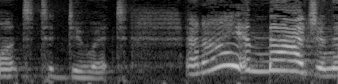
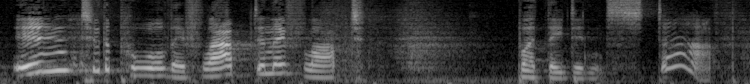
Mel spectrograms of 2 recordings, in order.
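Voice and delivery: lively picture-book read-aloud; reading to children; 5 dB louder than usual. Acted. Children's time pastor reading a picture book, bouncy. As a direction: read it to the kids with big animal voices.

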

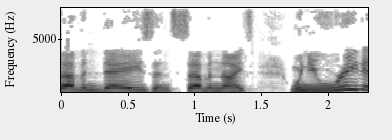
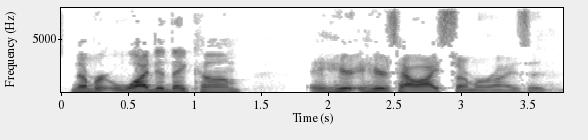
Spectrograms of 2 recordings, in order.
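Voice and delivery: usual speaking voice

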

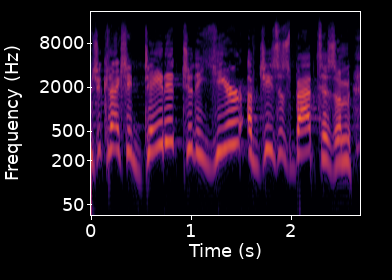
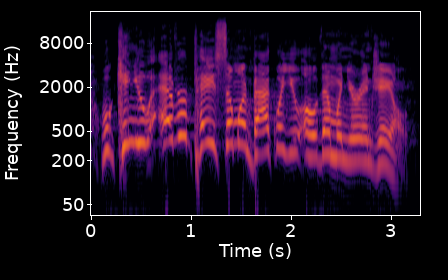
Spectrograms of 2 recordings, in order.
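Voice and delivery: usual speaking voice

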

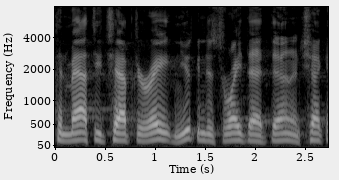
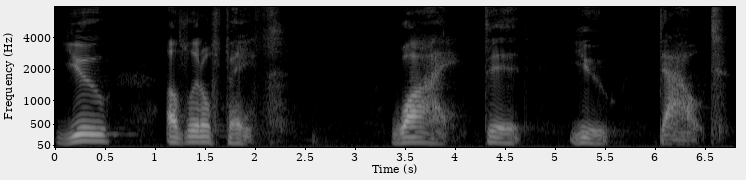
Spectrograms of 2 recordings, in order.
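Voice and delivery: low, soft, slow and gentle rebuke; quiet rebuke; 9 semitones lower, 9 dB quieter, slower than usual. Acted. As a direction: lower your voice to a tender reproach. Jesus gently rebukes Peter.

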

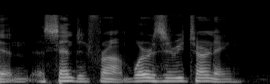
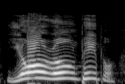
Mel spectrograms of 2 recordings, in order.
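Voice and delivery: "your own people" slow, with "your" much higher and louder; stress on your; 10 semitones higher, 17 dB louder than usual. Retold or imitated. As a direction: lean hard into "your", drawn out. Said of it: "he said it like that".

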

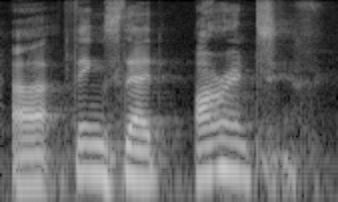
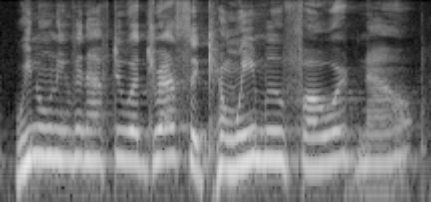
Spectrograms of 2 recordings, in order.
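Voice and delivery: higher, quick brush-off; impatient; 8 semitones higher, 3 dB louder than usual. Acted. God brushes off Gideon's pity party, impatient. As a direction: hurry past it, mock-exasperated.

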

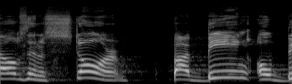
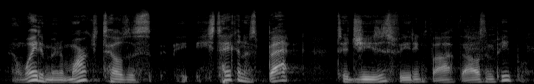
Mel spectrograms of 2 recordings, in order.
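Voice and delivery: whisper; 12 semitones lower, 8 dB quieter than usual. Real, not acted. Whispered aside.

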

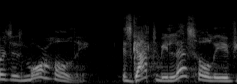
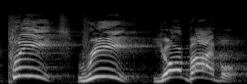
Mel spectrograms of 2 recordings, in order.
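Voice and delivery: loud, high, forceful preaching; emphatic; 7 semitones higher, 7 dB louder than usual. Real, not acted. Preacher assuring congregation any Bible version is fine, emphatic. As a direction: punch it out loud and high, leaning on each word. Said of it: "I'm emphasizing that".

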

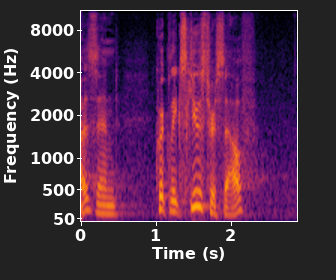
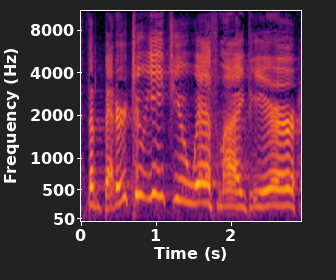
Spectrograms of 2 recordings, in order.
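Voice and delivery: mock roar; 8 semitones higher, slower than usual. A narrator's reading. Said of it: "roared the wolf".

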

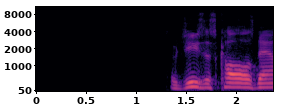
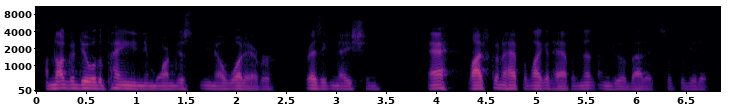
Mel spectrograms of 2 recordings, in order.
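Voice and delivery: apathetic shrug; 4 semitones lower, 8 dB quieter, faster than usual. Retold or imitated. Voicing an apathetic resigned person.

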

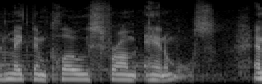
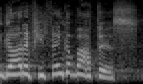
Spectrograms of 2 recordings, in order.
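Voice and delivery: Adam wheedling; 8 semitones higher than usual. Acted. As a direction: coax God sweetly to see it your way. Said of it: "The man replied".

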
